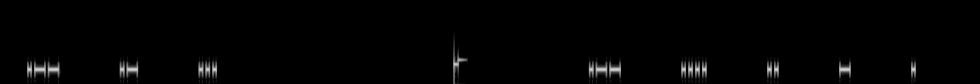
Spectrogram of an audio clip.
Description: Morse code, heard as a keyed tone, about 35 wpm, spaced as for 12 wpm, 690 Hz. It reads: WAS WHITE
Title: 6x Character Spacing - Top 300 Words - 35wpm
